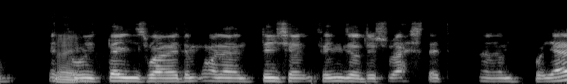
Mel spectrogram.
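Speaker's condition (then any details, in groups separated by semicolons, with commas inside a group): Cerebral palsy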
